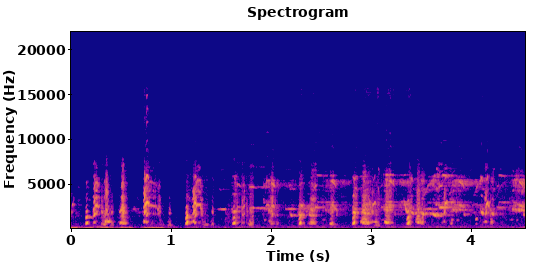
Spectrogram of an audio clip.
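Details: Chukar partridge pair kept as hunting birds, calling excitedly: bursts of rough clucking chuk notes in uneven groups, some higher squeaky notes mixed in, with a low rumble in the background.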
